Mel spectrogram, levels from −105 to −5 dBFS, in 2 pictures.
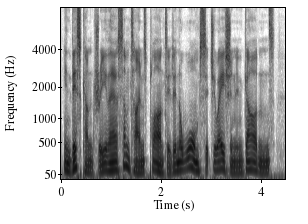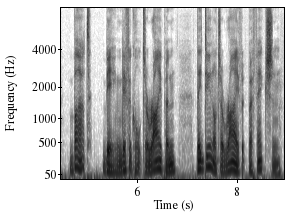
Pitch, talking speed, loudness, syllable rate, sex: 95 Hz, 160 wpm, -18 LUFS, 5.1 syllables/s, male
